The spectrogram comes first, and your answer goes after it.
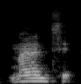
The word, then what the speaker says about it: mantid: But do I pronounce the D? Mantid. Yeah, all right.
